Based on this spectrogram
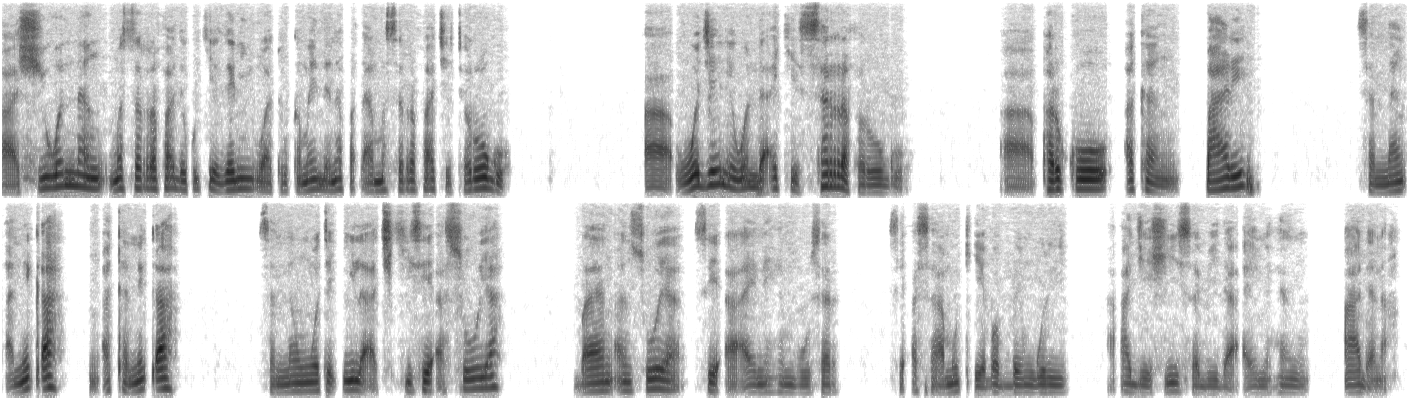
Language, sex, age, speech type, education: Hausa, male, 30-45, spontaneous, tertiary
